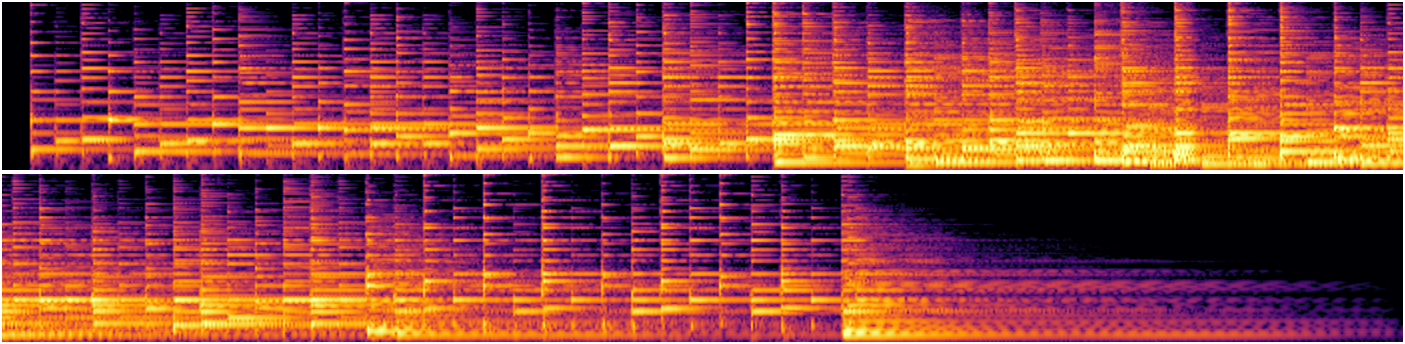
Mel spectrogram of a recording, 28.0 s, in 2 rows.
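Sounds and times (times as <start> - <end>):
piano: 0.3 - 28.0.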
